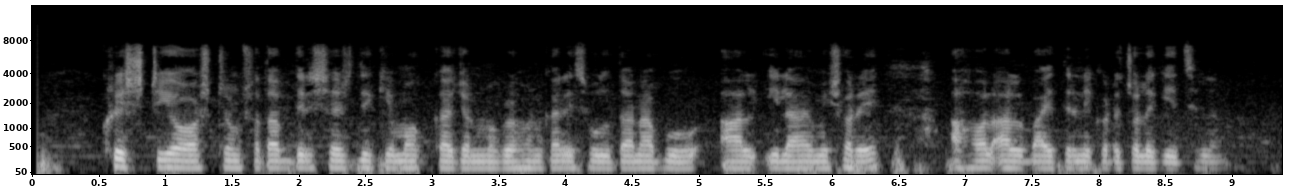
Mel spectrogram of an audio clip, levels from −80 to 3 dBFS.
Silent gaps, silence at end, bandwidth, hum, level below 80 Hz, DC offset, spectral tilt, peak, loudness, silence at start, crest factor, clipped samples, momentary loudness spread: none; 0.4 s; 7.6 kHz; none; -44 dBFS; under 0.1%; -7 dB/octave; -2 dBFS; -20 LUFS; 0.05 s; 18 dB; under 0.1%; 9 LU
